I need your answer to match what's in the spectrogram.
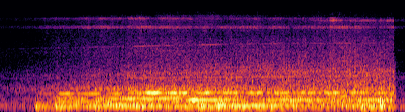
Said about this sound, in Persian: سریع هلیکوپتر رو راه بنداز!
